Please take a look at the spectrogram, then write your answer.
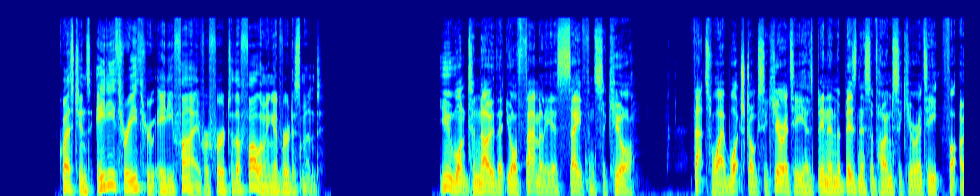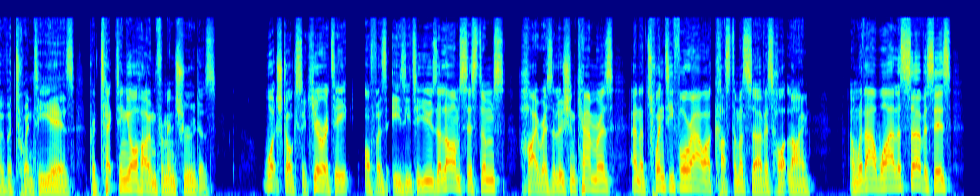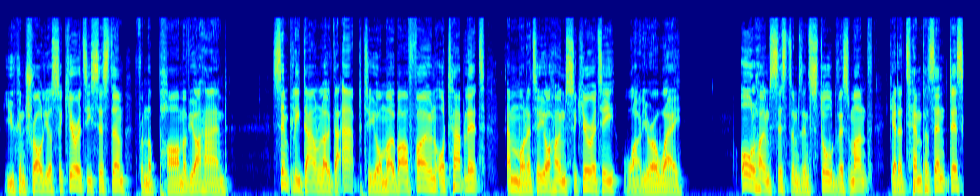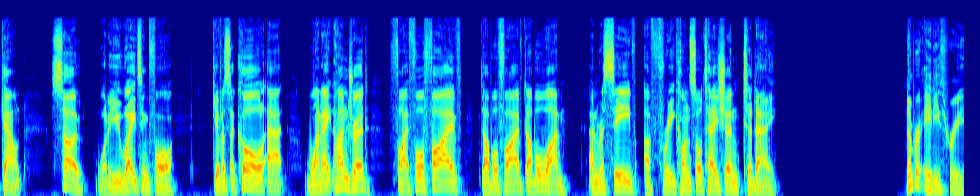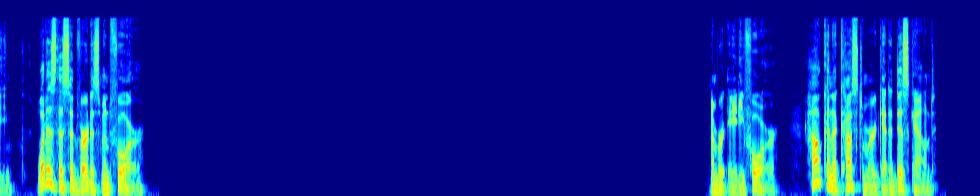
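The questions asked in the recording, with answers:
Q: What is this advertisement for?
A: Home security systems

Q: How can a customer get a discount?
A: Have a system installed this month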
